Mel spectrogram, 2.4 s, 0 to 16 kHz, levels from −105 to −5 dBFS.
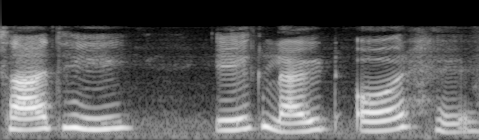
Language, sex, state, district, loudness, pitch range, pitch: Hindi, female, Chhattisgarh, Raipur, -18 LUFS, 245-310 Hz, 285 Hz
